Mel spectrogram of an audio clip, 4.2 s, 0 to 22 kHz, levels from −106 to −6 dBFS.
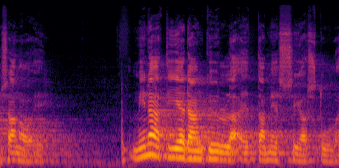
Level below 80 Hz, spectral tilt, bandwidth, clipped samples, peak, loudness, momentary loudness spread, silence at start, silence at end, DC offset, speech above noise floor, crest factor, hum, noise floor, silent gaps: -72 dBFS; -6.5 dB/octave; 13.5 kHz; under 0.1%; -12 dBFS; -32 LUFS; 15 LU; 0 s; 0 s; under 0.1%; 33 dB; 20 dB; none; -64 dBFS; none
